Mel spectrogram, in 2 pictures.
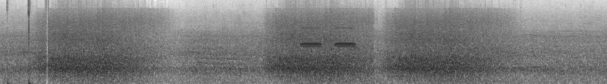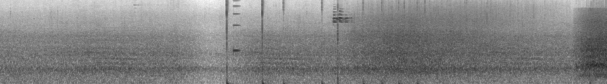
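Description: A stadium crowd roars and murmurs, swelling loudly and falling back in waves.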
